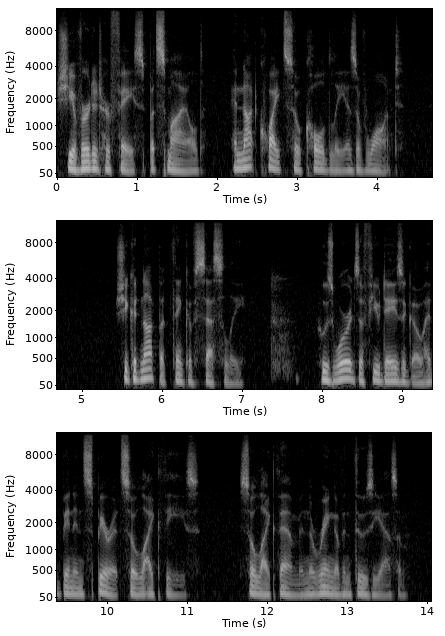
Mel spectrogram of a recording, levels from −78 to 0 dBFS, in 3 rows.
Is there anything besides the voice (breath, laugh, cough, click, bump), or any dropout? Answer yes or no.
yes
